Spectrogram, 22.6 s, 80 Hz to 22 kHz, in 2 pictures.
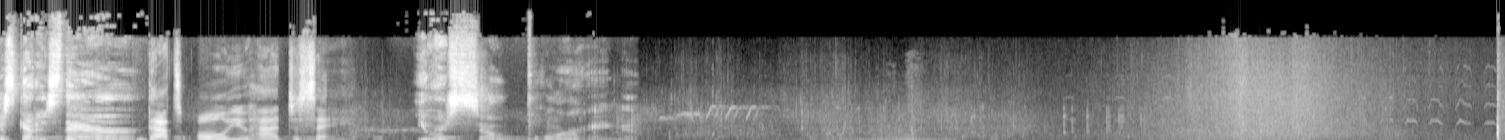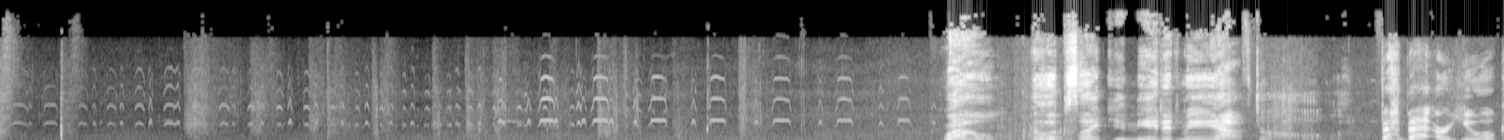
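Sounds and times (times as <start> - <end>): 
speech: 0.0 - 4.9, 18.4 - 22.5
boat engine rumble: 0.0 - 22.5
water knocks and slaps against boat hull: 4.8 - 19.4.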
